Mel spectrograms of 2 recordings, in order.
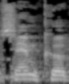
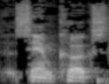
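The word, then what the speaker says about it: Sam Koch: Sam Cook is a Ravens punter. And speaking of last names being spelled like they're not pronounced, Sam Cook's last name is spelled Koch.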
